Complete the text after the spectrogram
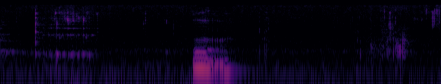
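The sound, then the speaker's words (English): Someone takes a sip of wine: a quiet wet slurp followed by a single short, louder swallow, with faint low rustling before and after and no talking. “let me take a sip of wine for this, actually.”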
